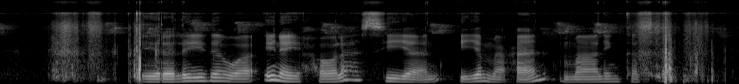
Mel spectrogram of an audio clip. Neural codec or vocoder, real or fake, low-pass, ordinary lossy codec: none; real; none; none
